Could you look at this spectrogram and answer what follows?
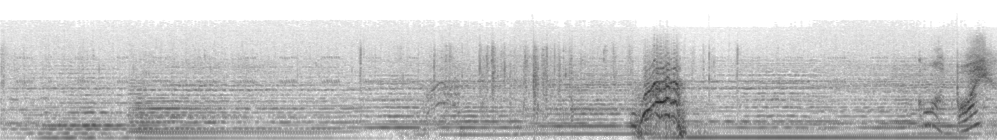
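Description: A horse whinnies sharply over a sustained musical score, with a second shorter whinny near the end.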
